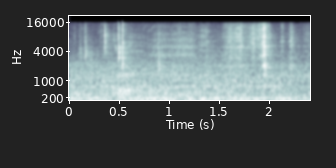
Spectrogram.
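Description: Faint rubbing from fingers crumbling yeast over a stainless steel mixing bowl of water, with a few light clicks.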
